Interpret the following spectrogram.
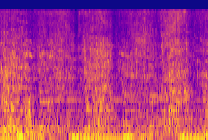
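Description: Hand-milking a cow: jets of milk squirt from the teats into a container in a steady rhythm of about two squirts a second. Background music with a low bass line plays underneath.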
